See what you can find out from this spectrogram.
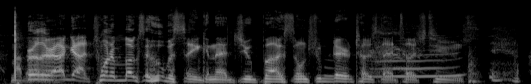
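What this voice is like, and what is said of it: Exaggerated butt rock fan voice. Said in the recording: “a terrible butt rock accent ... a relatable impression”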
